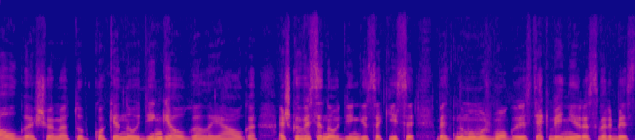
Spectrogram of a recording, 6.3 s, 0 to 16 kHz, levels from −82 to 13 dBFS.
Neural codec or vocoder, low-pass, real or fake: vocoder, 48 kHz, 128 mel bands, Vocos; 14.4 kHz; fake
